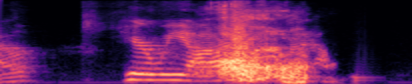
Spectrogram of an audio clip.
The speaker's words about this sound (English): Bless you.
